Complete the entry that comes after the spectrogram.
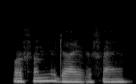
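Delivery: soft, unhurried meditation voice with long pauses; guided meditation. Acted. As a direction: gently guide the group into relaxation, phrase by phrase.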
